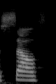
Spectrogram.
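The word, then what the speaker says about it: CELLpH: wellness program, which is the Self Love, CELL, small p, capital H, pronounced self.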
